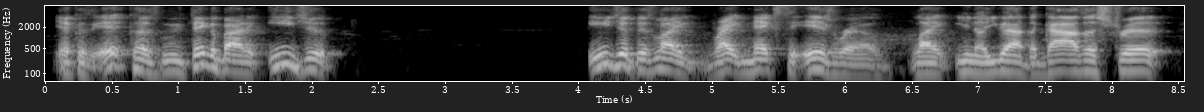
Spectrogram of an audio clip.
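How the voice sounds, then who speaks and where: A man's voice: medium pitch, measured pace, breathy edge. A man hosting a casual livestream, thinking aloud with many restarts and fillers as he answers viewer comments. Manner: easygoing, questioning. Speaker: livestream host. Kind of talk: casual live chat, reading viewer comments.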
